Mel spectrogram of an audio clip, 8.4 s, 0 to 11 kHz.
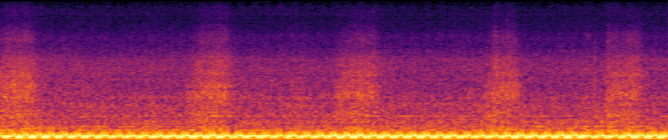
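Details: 2002 Subaru WRX with new Competition Clutch kit, lightened flywheel and TSK2 throwout bearing under 200 miles; light rattle in bursts at idle when pressing clutch, louder when warm; release bearing rattle fixed by adjusting clutch pedal.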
